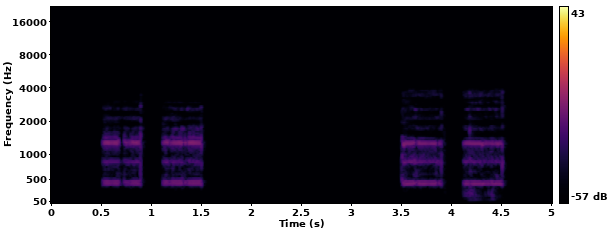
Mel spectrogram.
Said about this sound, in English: So I'm going to quickly try to phone Tuckers now and find out what is going on.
